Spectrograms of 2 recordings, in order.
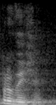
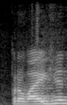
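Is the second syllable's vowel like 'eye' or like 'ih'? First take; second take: ih; eye. First: The second syllable has a short 'ih' vowel. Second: The second syllable has an 'eye' vowel. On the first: The speaker calls it right. "ਪ੍ਰੋਵੀਜ਼ਨ, ਸਹੀ ਆ" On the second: The speaker calls it wrong. "ਪ੍ਰੋਵਾਈਜ਼ਨ ਨਹੀਂ"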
